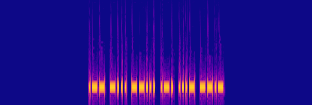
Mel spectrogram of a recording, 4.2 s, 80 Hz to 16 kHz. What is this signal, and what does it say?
Morse code, heard as a keyed tone, about 53 wpm, 700 Hz. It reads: WB7RVQ
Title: USA Call Signs - 6 Characters - 6x Character Spacing - 50wpm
